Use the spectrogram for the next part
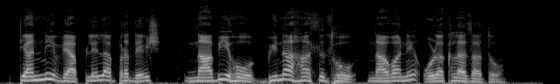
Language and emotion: Marathi, neutral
